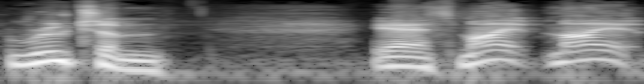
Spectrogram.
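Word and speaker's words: Wrotham: there uh we have Ram in Kent says Steven Maidstone pronounced rotum yes my my pronouncing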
